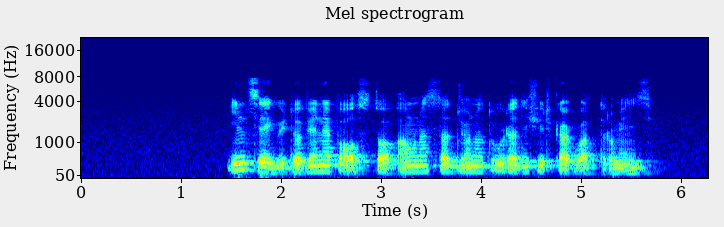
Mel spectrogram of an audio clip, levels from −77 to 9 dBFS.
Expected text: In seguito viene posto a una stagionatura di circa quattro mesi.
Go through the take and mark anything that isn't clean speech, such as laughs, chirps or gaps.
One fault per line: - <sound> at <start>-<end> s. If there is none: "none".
none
